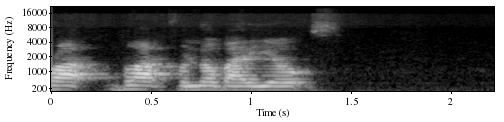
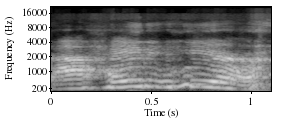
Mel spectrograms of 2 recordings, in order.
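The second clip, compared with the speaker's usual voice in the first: mock complaint; 6 semitones higher than usual. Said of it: "How somebody said".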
